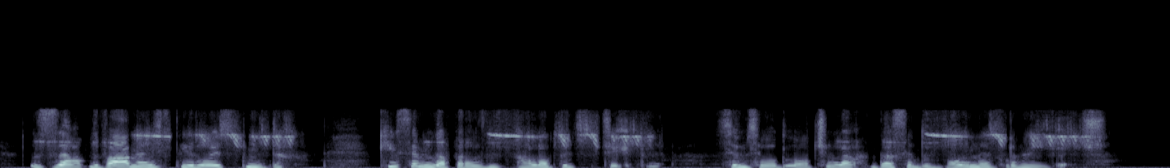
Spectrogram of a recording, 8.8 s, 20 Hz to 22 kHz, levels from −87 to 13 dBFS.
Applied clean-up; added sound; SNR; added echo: neural diffusion model UNIVERSE++.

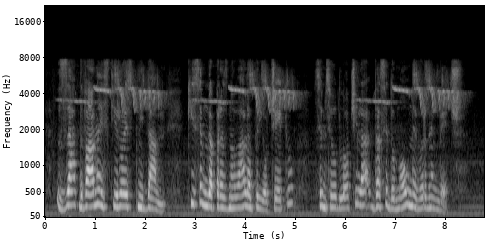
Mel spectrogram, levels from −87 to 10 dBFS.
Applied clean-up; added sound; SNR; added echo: none; Bird vocalization, bird call, bird song; 16 dB; none.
